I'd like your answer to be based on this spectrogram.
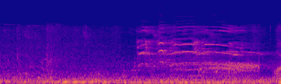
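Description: A gamefowl rooster crows once, clearly and fairly loudly, over a steady rumbling background of farm or yard noise.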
